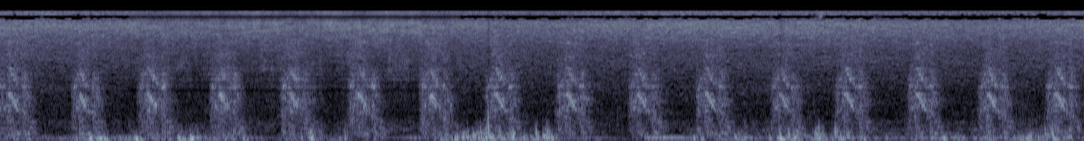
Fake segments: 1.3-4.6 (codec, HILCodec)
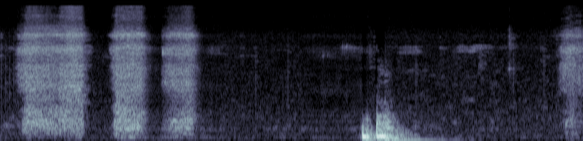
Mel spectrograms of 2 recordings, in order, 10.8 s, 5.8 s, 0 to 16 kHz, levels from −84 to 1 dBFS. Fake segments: 1.2-2.2 (codec, SNAC); 3.0-3.7

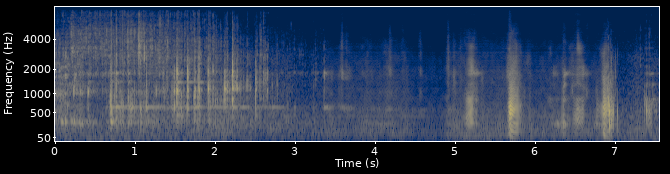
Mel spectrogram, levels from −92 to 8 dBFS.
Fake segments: 3.4-6.9 (vocoder, Vocos)

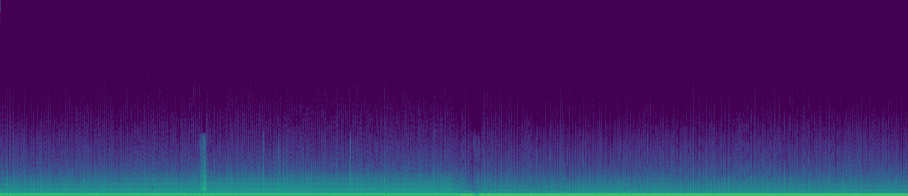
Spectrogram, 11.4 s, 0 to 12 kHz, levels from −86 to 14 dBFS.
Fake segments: none

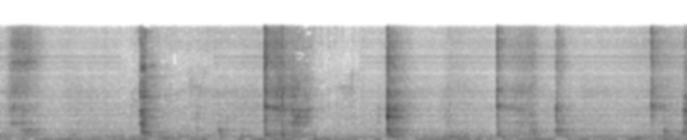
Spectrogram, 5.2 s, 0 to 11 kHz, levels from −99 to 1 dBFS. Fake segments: 0.0-0.9 (autoencoder, DAC-VAE); 1.6-2.2; 2.7-5.2

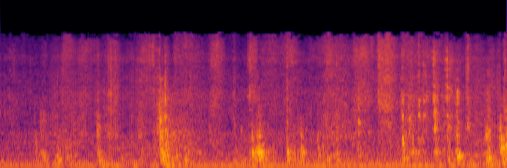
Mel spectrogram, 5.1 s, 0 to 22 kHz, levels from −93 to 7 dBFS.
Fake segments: 0.5-1.5 (vocoder, BigVGAN v2); 4.6-5.1

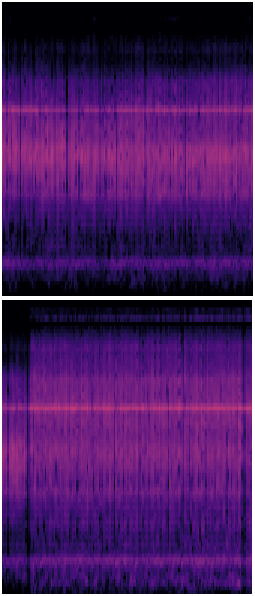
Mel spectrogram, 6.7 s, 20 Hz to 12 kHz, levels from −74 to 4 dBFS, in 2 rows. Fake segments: 0.0-6.7 (vocoder, BigVGAN v2)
